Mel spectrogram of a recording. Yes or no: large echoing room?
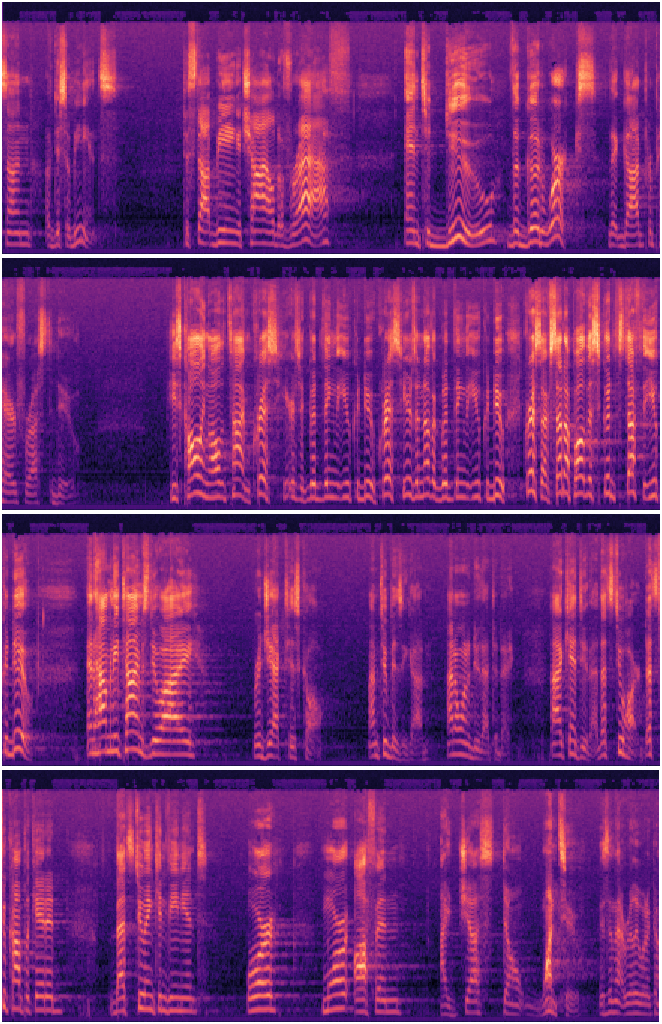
yes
